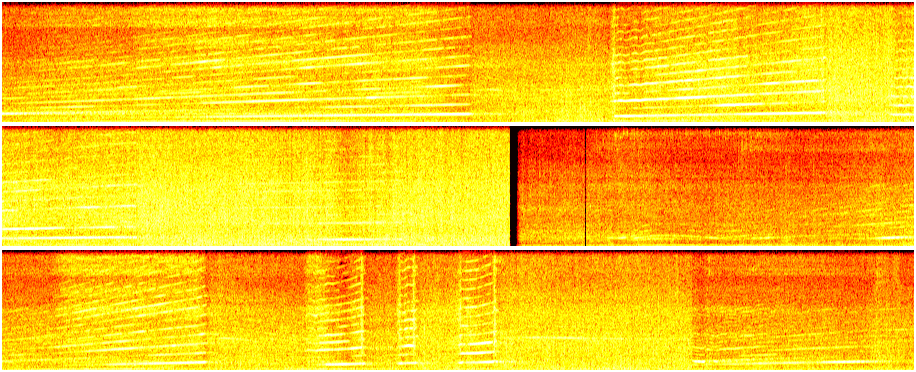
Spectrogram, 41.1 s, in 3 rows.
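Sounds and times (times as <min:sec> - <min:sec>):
car engine accelerating: 0:00.0 - 0:41.0
supercharger whine: 0:00.0 - 0:41.0
wind rush: 0:00.0 - 0:41.0.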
